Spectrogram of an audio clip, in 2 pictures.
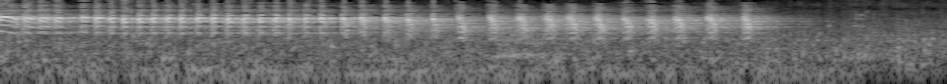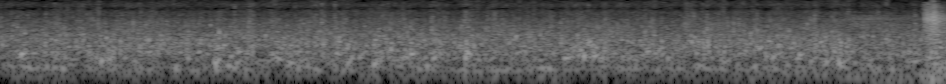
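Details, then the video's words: Greater green leafbird in a training recording sung in the style of a common flameback woodpecker: a loud, high, rattling run of rapid notes, about three or four per second, fading out after four seconds into quiet background hiss. "Masteran cucak ijo rasa platuk bawang"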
